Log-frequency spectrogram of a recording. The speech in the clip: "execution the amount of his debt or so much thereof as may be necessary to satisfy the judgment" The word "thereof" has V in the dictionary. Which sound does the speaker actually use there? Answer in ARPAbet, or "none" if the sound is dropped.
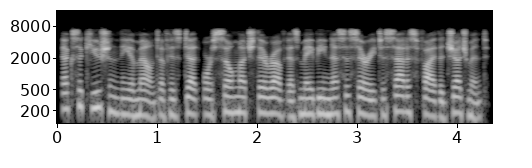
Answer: V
